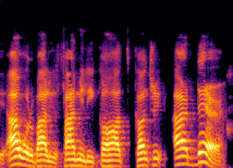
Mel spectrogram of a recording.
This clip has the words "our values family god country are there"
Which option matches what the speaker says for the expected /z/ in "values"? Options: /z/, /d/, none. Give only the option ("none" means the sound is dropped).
none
